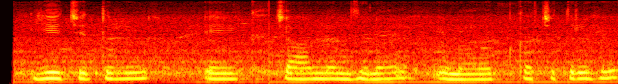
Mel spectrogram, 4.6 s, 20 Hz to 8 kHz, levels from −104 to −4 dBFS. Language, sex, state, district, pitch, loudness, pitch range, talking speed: Hindi, female, Bihar, Purnia, 210 Hz, -26 LUFS, 200-215 Hz, 115 wpm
